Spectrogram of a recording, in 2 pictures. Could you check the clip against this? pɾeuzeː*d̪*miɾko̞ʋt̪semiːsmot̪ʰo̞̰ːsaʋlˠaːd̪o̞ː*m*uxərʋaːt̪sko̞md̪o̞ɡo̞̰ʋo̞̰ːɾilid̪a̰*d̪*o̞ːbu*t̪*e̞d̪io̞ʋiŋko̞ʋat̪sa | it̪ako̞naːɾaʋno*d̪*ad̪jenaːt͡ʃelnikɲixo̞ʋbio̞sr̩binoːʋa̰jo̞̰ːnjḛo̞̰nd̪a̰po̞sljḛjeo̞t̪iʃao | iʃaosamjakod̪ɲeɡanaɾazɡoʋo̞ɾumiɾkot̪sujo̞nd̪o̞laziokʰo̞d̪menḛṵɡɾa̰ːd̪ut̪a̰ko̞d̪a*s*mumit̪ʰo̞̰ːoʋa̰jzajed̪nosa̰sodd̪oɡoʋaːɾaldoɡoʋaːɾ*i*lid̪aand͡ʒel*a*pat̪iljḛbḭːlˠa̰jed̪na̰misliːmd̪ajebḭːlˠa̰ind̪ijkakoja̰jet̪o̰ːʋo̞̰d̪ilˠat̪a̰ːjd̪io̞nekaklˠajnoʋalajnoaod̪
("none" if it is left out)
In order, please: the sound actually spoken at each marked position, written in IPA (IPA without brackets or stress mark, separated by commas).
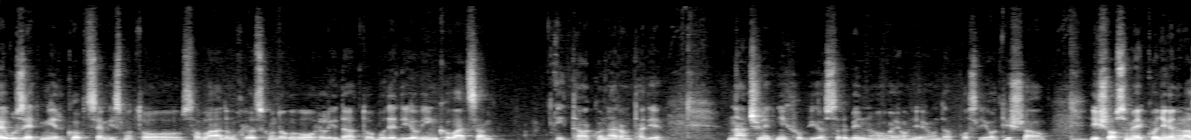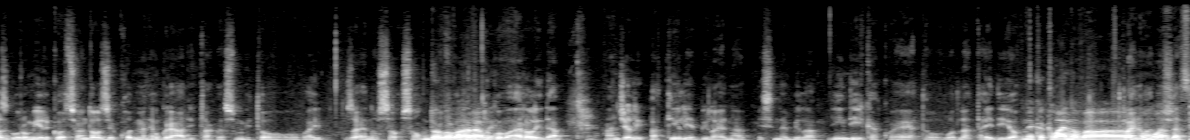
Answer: t̪, m, t̪, d̪, t̪, s, a, i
